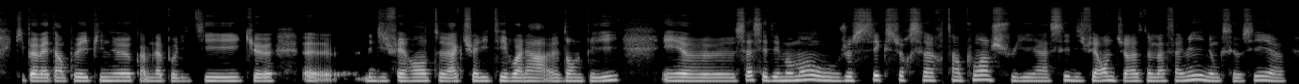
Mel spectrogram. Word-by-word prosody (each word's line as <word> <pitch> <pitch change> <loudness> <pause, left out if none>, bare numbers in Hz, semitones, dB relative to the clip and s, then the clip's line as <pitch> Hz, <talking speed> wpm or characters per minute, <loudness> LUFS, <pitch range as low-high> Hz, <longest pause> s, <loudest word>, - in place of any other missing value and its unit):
qui 180 - -11
peuvent 165 -1 +6
être 160 0 +1
un 155 - 0
peu 170 +1 +1
épineux 170 +1 +2
comme 160 - -4
la 160 - 0
politique, 165 +1 -1
heu 165 +1 +4 0.3
heu, - - +2 0.3
les 170 - -1
différentes 165 0 0
actualités, 165 +1 +1
voilà, 160 -1 +1
heu, - - -4
dans 165 0 0
le 160 - -4
pays 170 +5 0 0.4
et 170 0 +2
heu, 160 0 +1
ça, 195 +4 +1
c'est 180 -2 0
des 175 0 +1
moments 195 +4 +3
où 180 -2 +1
je 180 +1 +1
sais, 205 +3 +1
que - - -10
sur 195 -2 -4
certains 185 0 -2
points, 215 +3 +1
je - - 0
suis 165 -1 -4
assez 165 +4 -3
différente 175 +2 +1
du 170 -1 -2
reste 165 0 -1
de - - +2
ma 165 0 -1
famille. 190 +6 +1
Donc 165 -1 -1
c'est 160 - -6
aussi, 190 +4 -2
heu 155 -2 -3
170 Hz, 210 wpm, -24 LUFS, 160-180 Hz, 0.4 s, peuvent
